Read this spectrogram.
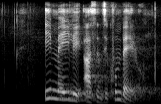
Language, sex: Venda, male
